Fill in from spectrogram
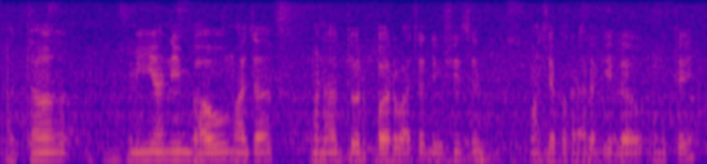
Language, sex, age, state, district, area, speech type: Marathi, male, 18-30, Maharashtra, Ratnagiri, rural, spontaneous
